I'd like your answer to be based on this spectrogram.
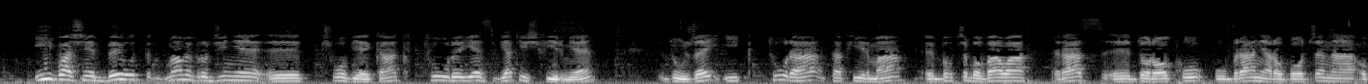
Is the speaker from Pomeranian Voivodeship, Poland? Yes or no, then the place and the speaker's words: yes; Malbork, Pomeranian Voivodeship, Poland; jestem z Malborka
